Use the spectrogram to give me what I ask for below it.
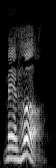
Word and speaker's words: manna: In fact, we pronounce it M-A-N-N-A, but in the Hebrew, it's more M-A-N-H-U-H. Manha is really how it's better pronounced.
